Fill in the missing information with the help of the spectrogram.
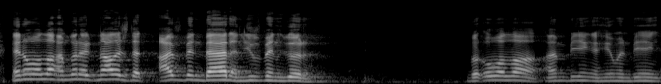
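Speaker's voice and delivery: loud, earnest confession to God; fervent prayer of repentance; impassioned plea. Acted. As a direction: pour out the apology, raising the voice. Acting out a sincere plea to Allah.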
